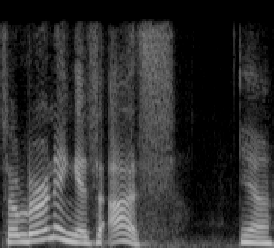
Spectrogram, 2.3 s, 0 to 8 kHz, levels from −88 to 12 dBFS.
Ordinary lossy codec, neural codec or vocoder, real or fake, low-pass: MP3, 64 kbps; codec, 16 kHz in and 24 kHz out, 1 kbps, XY-Tokenizer; fake; 7.2 kHz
